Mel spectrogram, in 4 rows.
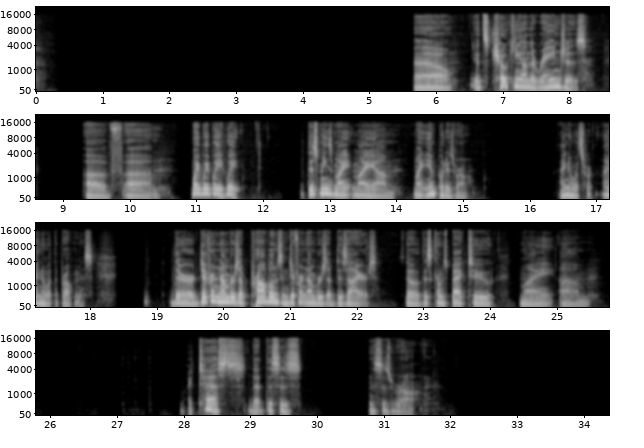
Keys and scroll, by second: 17.1 super+F2, 22.4 ctrl+Tab.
